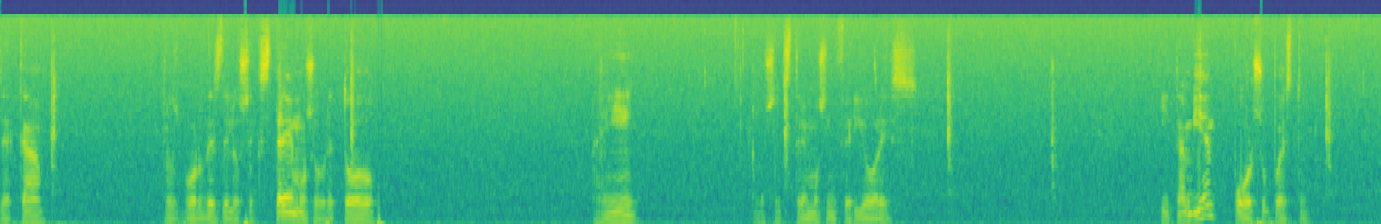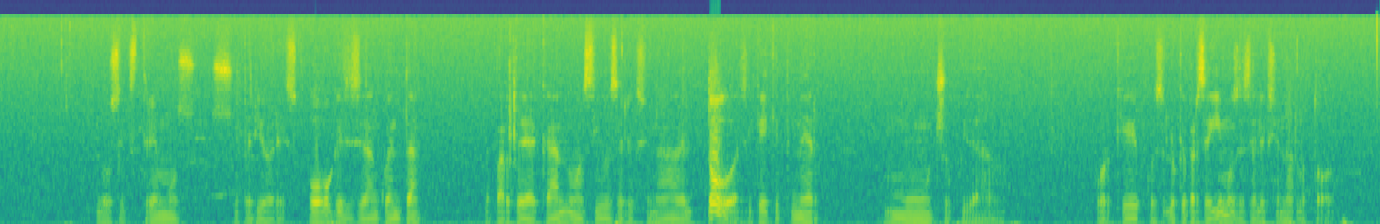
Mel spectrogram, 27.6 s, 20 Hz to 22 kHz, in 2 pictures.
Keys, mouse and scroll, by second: 1.2 alt+shift+right click, 2.1-3.5 alt+shift+middle drag, 4.2 alt+shift+right click, 5.6 alt+shift+right click, 6.3-7.8 alt+shift+middle drag, 8.4 alt+shift+right click, 10.2 alt+shift+right click, 10.8-11.8 alt+shift+middle drag, 12.2-13.3 middle drag, 14.2 alt+shift+right click, 15.8-17.7 alt+shift+right drag, 16.6-17.6 alt+shift+scroll up 2, 17.7 middle click, 17.9 scroll up 1, 19.4 alt+shift+right click, 21.5 alt+shift+right click, 22.8 alt+shift+right click, 24.0 alt+shift+right click, 24.4-25.5 alt+shift+middle drag, 25.5 scroll down 2, 26.2 middle click, 26.6 middle click, 26.9 middle click, 27.5-27.6 middle drag.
